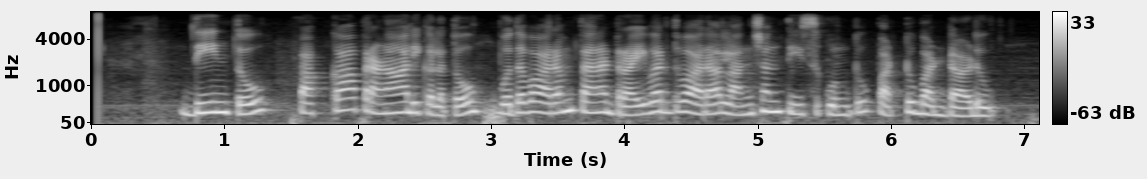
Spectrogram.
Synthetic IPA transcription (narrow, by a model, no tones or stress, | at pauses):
d̪iːnt̪o̞ːpɐkːaːpɾɐɳaːlikɐlɐt̪o̞ːbud̪ɐʋaːɾɐmt̪ɐnɐɖɾɐjʋɐɾd̪ʋaːɾaːlɐɲt͡ʃɐnt̪iːsu̥kuɳʈuːpɐʈːubɐɖːaːɽu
